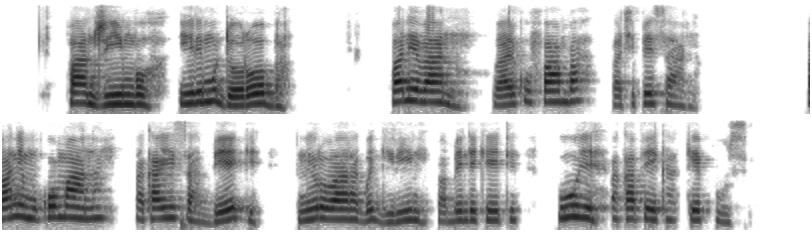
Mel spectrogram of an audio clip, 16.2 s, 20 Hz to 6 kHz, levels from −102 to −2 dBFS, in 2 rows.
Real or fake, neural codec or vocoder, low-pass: real; none; 5.4 kHz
